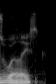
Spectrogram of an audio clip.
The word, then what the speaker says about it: Willys: It's not a Willys or a Willis, depending on how you, the proper pronunciation, but everybody says Willys.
